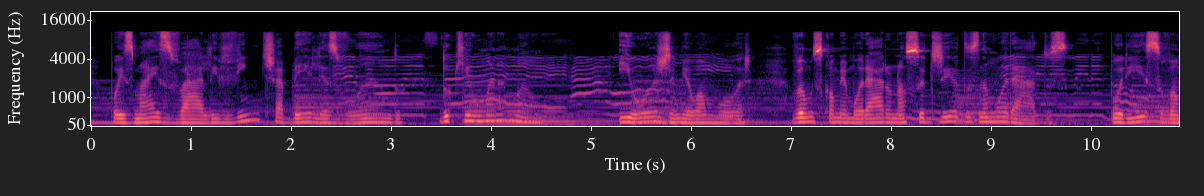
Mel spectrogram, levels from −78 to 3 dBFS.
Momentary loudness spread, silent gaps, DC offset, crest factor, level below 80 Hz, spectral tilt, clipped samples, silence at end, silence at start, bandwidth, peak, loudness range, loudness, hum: 16 LU; none; under 0.1%; 24 dB; -58 dBFS; -3.5 dB/octave; under 0.1%; 0 s; 0 s; 11 kHz; 0 dBFS; 8 LU; -22 LUFS; none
